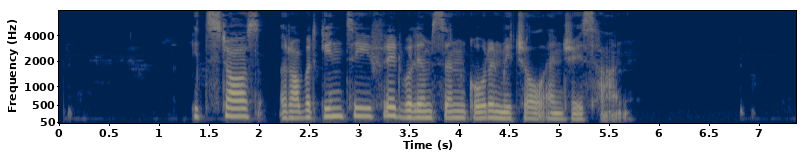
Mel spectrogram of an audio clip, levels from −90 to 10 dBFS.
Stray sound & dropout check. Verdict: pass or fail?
pass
